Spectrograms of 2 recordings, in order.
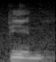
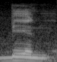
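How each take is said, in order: Both takes have the same delivery.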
